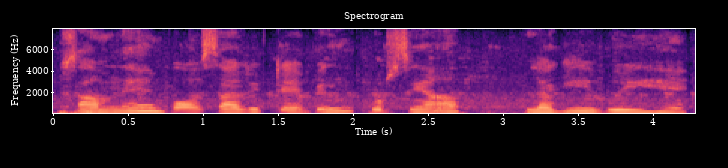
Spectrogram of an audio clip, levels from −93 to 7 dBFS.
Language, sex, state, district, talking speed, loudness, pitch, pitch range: Hindi, female, Uttar Pradesh, Lalitpur, 110 wpm, -16 LUFS, 215 Hz, 200-230 Hz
